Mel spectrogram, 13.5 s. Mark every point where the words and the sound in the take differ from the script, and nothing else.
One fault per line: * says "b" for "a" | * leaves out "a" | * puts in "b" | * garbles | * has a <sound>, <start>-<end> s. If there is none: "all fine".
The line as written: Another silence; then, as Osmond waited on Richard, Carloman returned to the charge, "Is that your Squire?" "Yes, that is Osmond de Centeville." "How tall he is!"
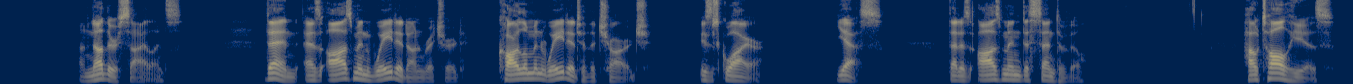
* says "waited" for "returned"
* leaves out "that your"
